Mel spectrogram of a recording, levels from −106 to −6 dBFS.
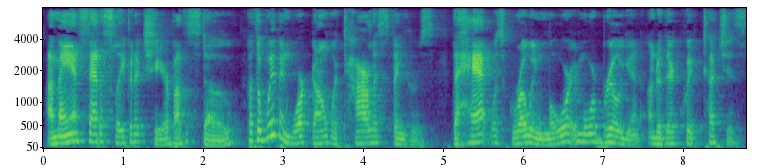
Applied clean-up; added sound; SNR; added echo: none; none; none; reverberation time 0.4 s.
